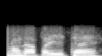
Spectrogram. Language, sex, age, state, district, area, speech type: Maithili, female, 18-30, Bihar, Madhepura, urban, conversation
